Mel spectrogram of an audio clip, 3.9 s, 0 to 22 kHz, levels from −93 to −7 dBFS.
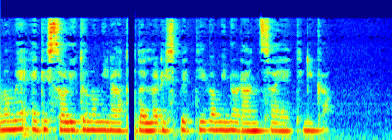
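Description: At 1.27 s, just after "è di solito", the speech cuts out in a digital broadcast dropout: the receiver muted on failed frames, losing roughly 72 ms, consistent with a few dropped frames, before resuming at "dalla rispettiva minoranza". The waveform shows a flat gap and the spectrogram a blank vertical band until 1.35 s.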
